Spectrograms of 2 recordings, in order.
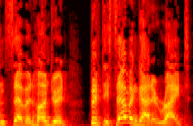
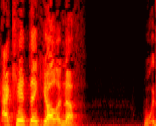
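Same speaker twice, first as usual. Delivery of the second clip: ordinary delivery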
